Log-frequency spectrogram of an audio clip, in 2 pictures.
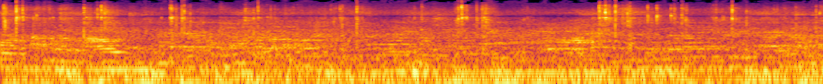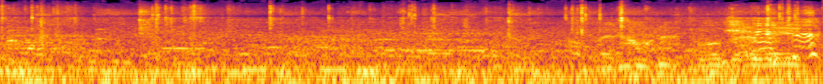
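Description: Indistinct voices around a casino poker table over a steady low rumble, with frequent sharp clicks of clay poker chips being handled.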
